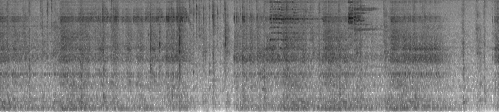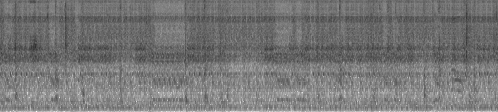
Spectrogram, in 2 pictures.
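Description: Gunfire and explosions from an arcade game crackle and boom.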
